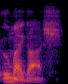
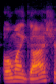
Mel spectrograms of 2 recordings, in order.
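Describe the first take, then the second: First: "oh my gosh" starting with OO, lower; altered pronunciation. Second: "oh my gosh" with a clear OH, louder; usual pronunciation. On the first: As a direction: say "oh my gosh" as "ooh my gosh", falling. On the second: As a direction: say "oh my gosh" with OH, rising. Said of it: "Is it". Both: Shown as a demonstration.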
